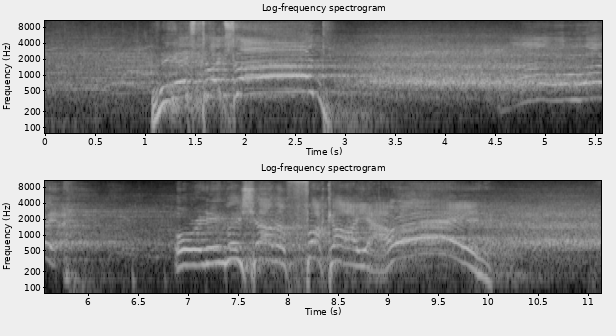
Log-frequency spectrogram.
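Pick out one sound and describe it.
A man sings loudly through a microphone over a loudspeaker system.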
